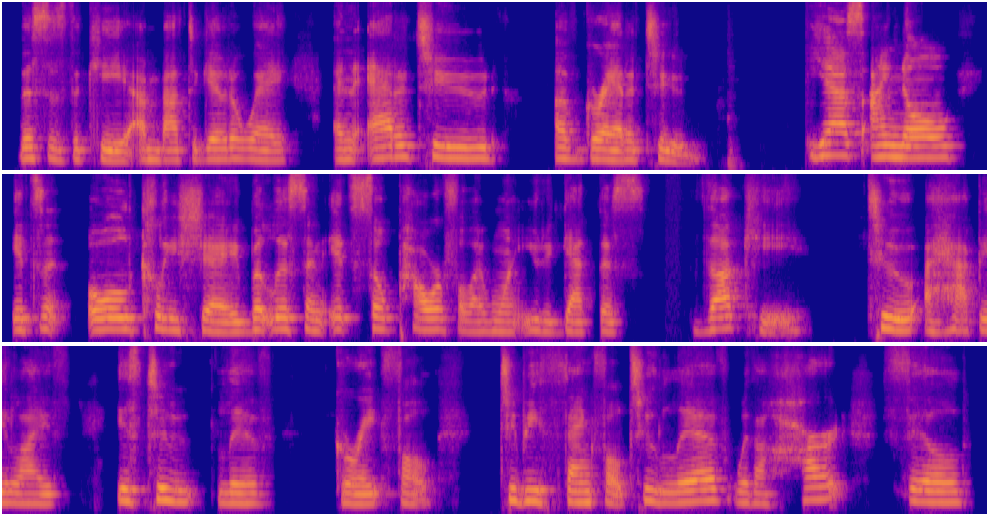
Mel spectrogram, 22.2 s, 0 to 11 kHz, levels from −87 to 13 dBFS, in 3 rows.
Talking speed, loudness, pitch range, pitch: 140 wpm, -22 LUFS, 155-185 Hz, 170 Hz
